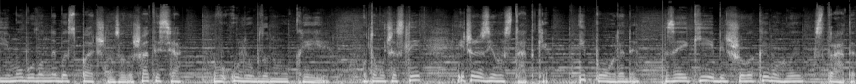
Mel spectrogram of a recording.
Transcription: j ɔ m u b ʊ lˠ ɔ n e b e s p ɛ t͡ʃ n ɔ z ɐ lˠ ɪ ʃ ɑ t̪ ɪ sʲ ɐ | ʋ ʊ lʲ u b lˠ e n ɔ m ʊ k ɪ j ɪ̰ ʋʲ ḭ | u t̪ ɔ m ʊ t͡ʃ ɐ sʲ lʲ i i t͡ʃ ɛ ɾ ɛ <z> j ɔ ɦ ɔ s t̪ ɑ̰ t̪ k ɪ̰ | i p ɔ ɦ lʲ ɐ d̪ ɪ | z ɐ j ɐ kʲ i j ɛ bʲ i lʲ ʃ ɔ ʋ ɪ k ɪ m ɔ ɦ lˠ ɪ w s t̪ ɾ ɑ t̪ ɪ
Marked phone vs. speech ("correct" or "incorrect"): correct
